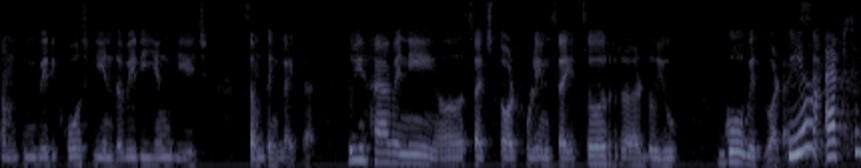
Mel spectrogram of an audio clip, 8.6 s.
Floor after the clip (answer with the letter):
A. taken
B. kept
A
